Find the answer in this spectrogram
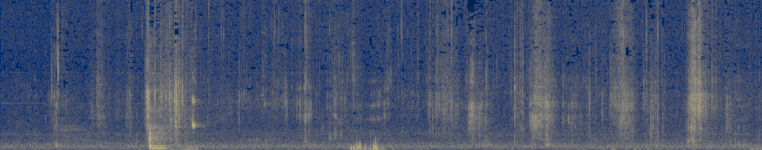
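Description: Chewing a big mouthful of loaded fried egg sandwich: scattered wet mouth smacks and clicks, with a brief hum about one and a half seconds in and a soft low thump midway.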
